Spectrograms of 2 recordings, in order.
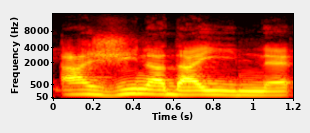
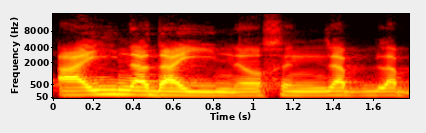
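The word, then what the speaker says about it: Ajnadayn: sarebbe la battaglia di ajin Dain o Ain Dain la pronuncia è un po' a metà tra queste due scegliete voi quale preferite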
